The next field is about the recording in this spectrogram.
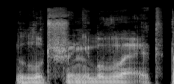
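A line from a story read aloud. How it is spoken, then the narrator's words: Grumbling. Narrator (Russian): проворчал я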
